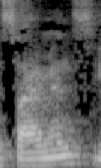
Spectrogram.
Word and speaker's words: Simons: It's my full name, at Benjamin Simons. You spell my last name with one M, S-I-M-O-N-S.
